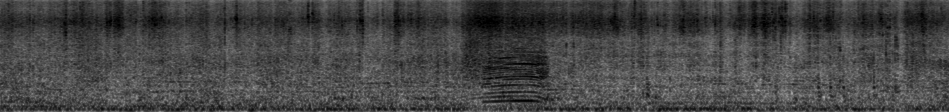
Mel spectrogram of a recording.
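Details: Bull cattle eating elephant grass, giving one short, deep, low moo lasting under a second midway through, set against a constant broadband rustling and hum.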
